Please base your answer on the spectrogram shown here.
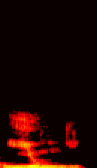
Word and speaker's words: Jung: o Jung, né, que se escreve com J, se escreve Jung, para quem não sabe se fala Jung, né?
